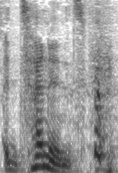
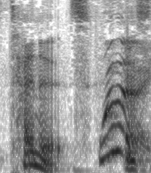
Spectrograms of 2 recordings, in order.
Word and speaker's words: Tenet: by people and even tenants even within the movie even within the movie people were saying tenant and i was like it's tenets it's not i swear when um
